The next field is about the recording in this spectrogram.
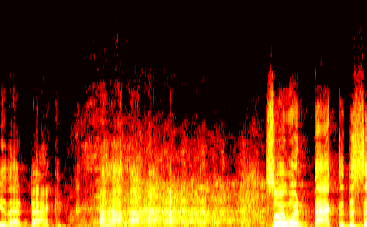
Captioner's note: laughing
